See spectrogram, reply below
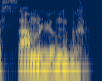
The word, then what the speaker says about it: Sammlung: Самлюнг. – Самлюнг.ру. – Да, коллекция как бы по-немецки. Читается Самлюнг, но ну, напишем Самлюнг.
